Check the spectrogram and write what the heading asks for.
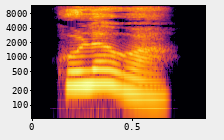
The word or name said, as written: ಕಳವೆ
